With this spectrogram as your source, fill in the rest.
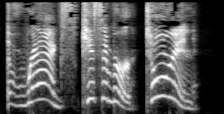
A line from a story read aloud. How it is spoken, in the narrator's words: Aaron called out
